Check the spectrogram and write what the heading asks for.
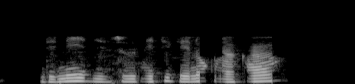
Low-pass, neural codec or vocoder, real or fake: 3.6 kHz; none; real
